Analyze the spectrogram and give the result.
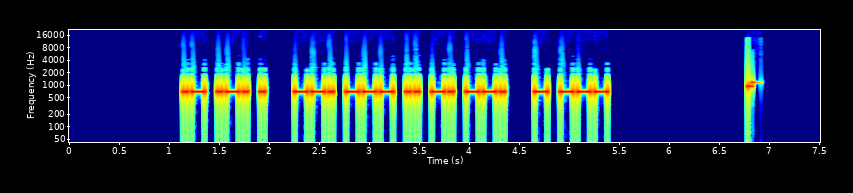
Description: Morse code, heard as a keyed tone, about 28 wpm, 700 Hz. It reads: ARE GOING TO
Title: Sets of 3 Words 28wpm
